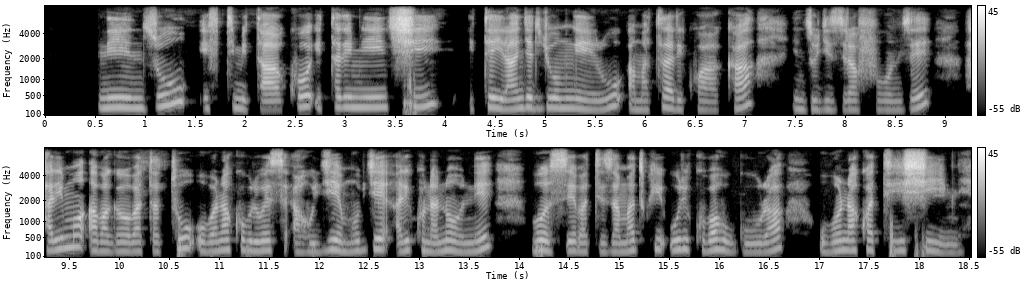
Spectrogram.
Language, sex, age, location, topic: Kinyarwanda, female, 18-24, Kigali, government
